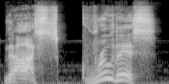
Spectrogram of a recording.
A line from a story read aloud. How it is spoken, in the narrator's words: yelled, seeming to grow more agitated by the second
